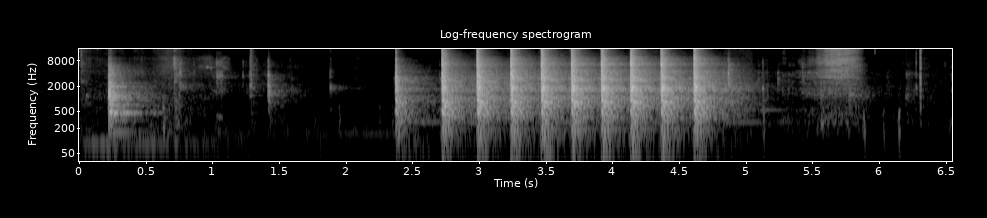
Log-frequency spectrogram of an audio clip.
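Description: Hammer tapping a punch in quick blows, about a dozen at roughly five a second after a single knock at the start, to turn the spring preload collar on a motocross bike's rear shock and set the rear sag.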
